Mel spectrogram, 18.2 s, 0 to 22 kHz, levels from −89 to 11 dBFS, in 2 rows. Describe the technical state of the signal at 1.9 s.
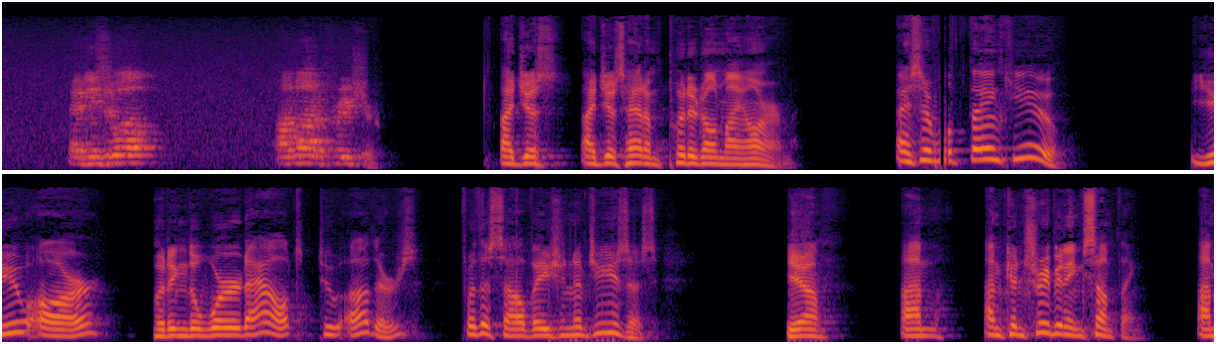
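A switch to a distant microphone covers 1.9 s, running from the start of the clip to 2.74 s. The close microphone's feed was likely lost, leaving a farther pickup: the voice sounds roomy, hollow and thin, about 5 dB quieter, with room noise raised to about 25 dB below the speech.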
